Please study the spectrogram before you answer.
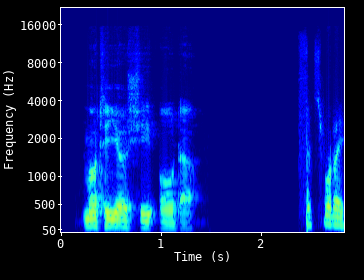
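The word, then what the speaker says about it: Motoyoshi Oda: uh directed by uh motor roshi Oda and uh the movie I'm pretty sure you mispronounced his name but I will okay how would you pronounce it Mota Yoshi Oda that's what I said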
